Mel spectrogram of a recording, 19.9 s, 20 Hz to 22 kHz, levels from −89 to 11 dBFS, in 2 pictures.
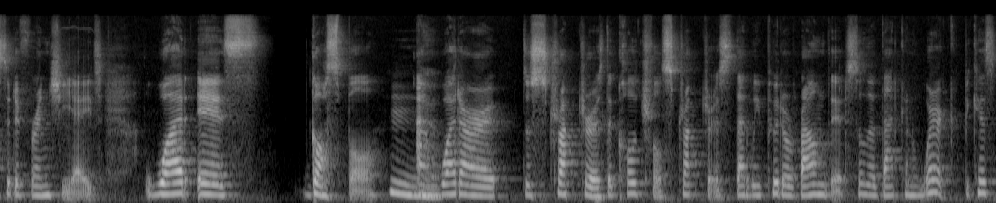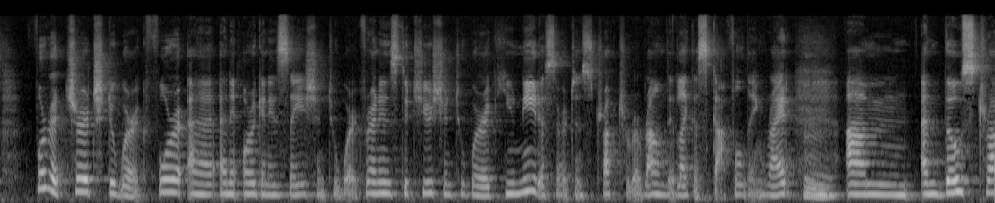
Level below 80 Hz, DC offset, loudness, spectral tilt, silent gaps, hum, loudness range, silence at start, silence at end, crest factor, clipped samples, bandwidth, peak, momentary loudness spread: -68 dBFS; under 0.1%; -26 LUFS; -3.5 dB/octave; none; none; 5 LU; 0 s; 0 s; 20 dB; under 0.1%; 16 kHz; -8 dBFS; 11 LU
